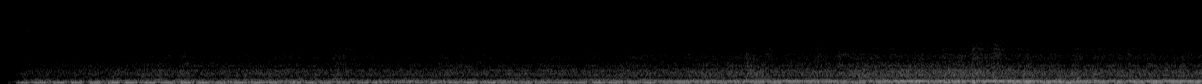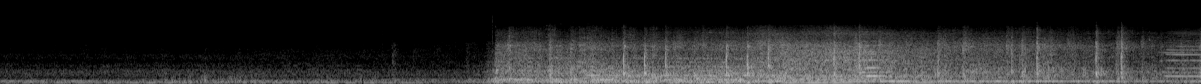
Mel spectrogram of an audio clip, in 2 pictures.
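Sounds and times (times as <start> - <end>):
locomotive engine drone: 0.2 - 24.0
wheels clacking on rails: 6.8 - 24.0.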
